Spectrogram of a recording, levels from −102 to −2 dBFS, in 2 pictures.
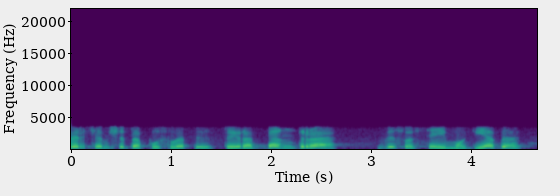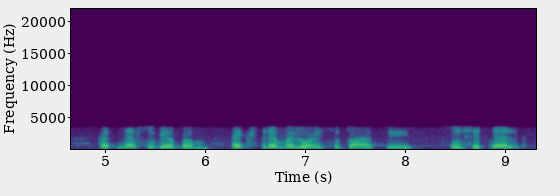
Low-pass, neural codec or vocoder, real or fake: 3.6 kHz; none; real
